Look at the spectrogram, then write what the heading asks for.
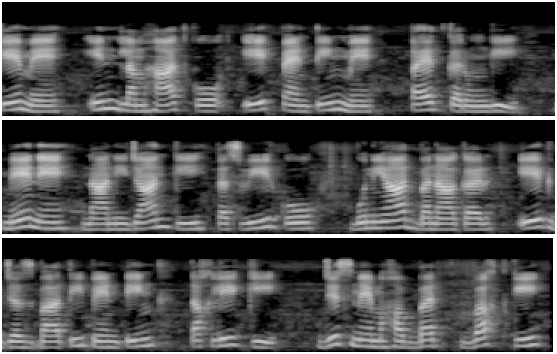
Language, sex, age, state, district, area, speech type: Urdu, female, 30-45, Uttar Pradesh, Ghaziabad, urban, spontaneous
